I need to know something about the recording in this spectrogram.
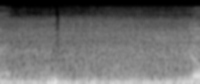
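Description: Steady low rumble of road traffic on a city street, with a short low bump about half a second in.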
